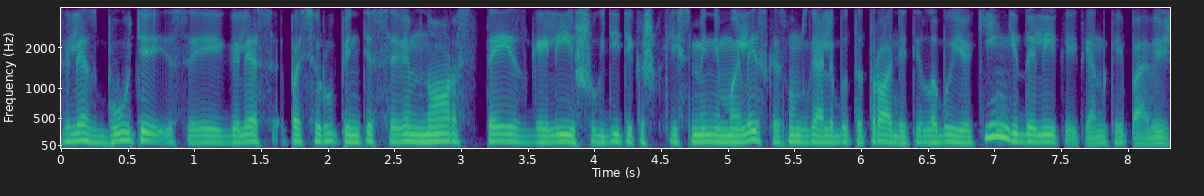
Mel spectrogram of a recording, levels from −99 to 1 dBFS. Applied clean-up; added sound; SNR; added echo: none; none; none; none.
